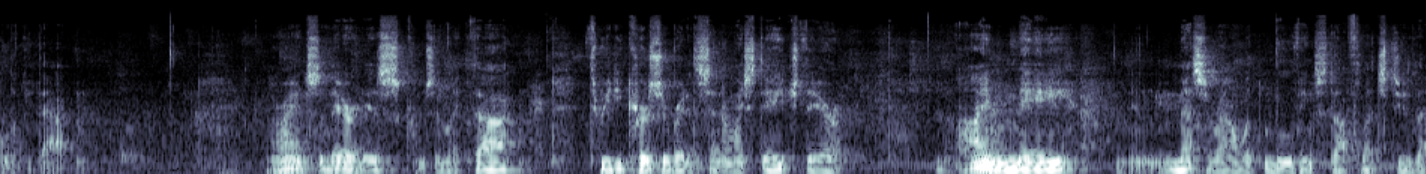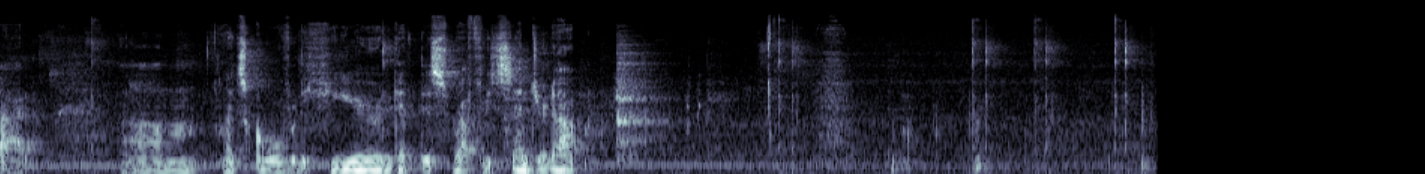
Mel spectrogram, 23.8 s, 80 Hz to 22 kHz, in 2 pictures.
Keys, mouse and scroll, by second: 0.0-1.7 drag, 1.9-3.2 middle drag, 3.3 middle click, 10.6-14.2 middle drag, 14.2-16.2 drag, 18.3-23.7 drag.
